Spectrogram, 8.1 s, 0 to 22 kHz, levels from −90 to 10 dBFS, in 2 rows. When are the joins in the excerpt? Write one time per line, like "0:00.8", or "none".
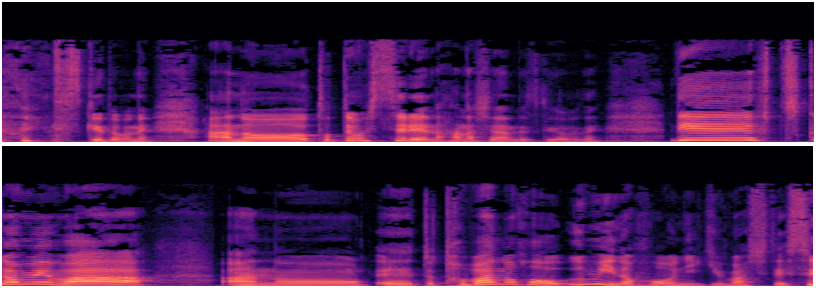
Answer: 0:03.3
0:05.9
